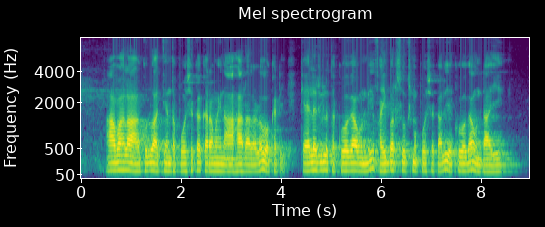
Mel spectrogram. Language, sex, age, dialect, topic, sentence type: Telugu, male, 41-45, Southern, agriculture, statement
